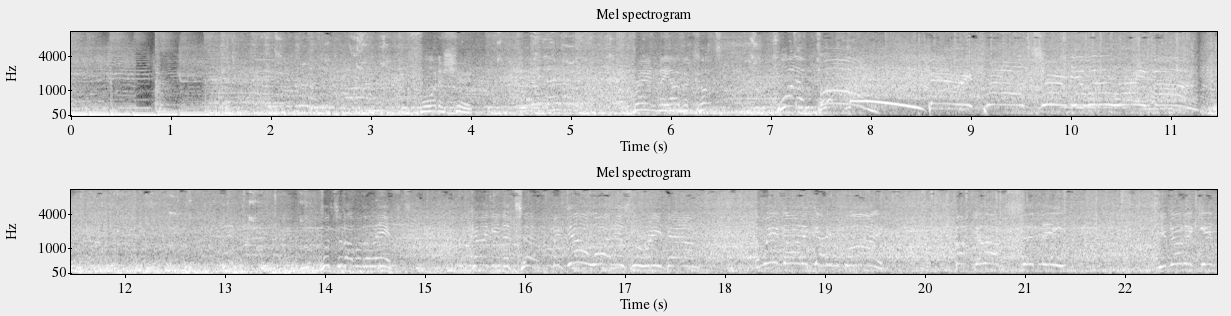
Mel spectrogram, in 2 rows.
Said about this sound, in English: That was the sound of a record crowd at Spark Arena. Over 9,700 fans witnessing the great turnaround by the New Zealand Breakers in Game 4 of the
